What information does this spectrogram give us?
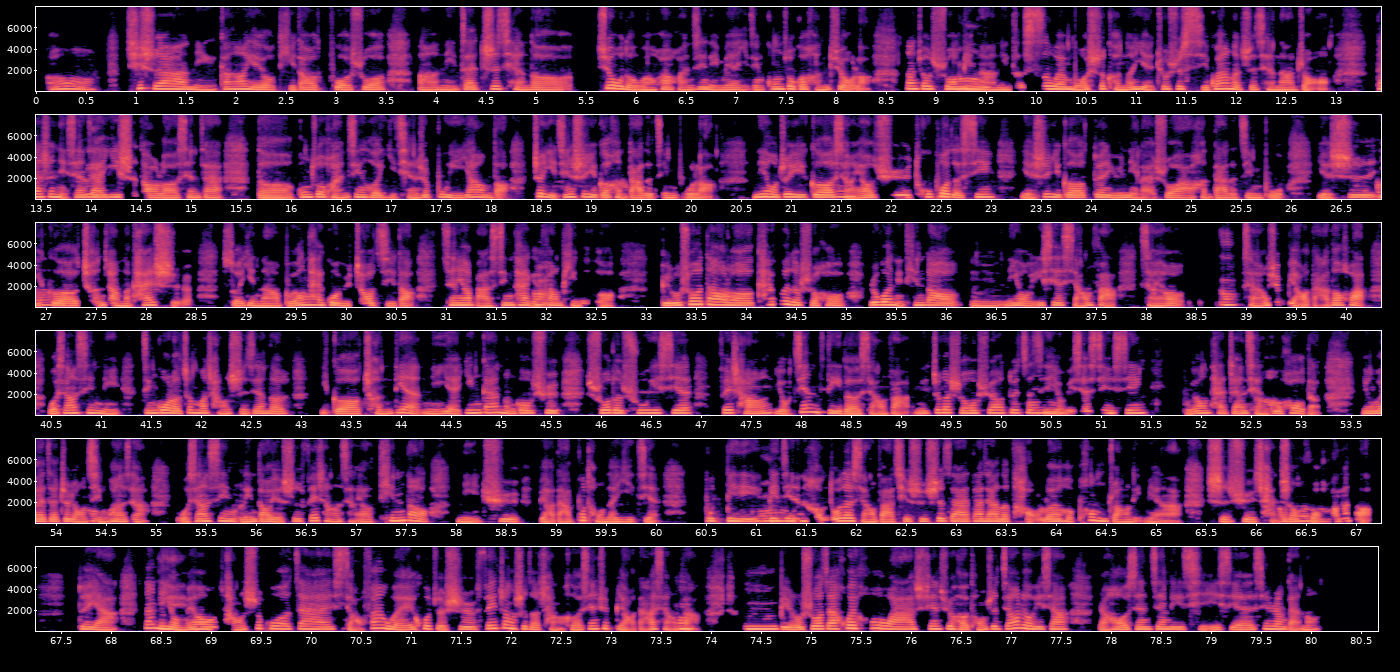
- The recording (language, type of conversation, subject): Chinese, advice, 你是如何适应并化解不同职场文化带来的冲突的？
- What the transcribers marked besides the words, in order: tapping; other background noise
